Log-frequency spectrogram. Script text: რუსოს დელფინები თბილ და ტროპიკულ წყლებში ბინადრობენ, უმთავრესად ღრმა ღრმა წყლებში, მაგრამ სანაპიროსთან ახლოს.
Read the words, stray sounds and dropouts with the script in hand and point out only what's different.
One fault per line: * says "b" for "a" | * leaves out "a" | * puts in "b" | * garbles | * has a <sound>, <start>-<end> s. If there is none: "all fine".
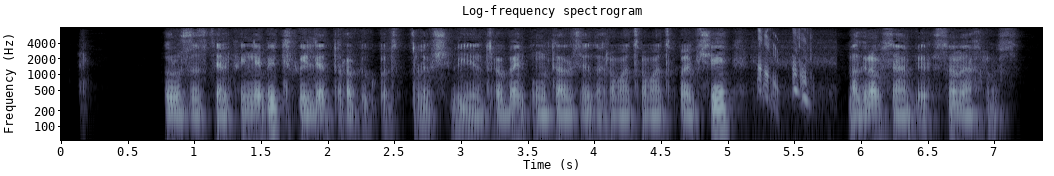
* has a chirp, 5.2-5.7 s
